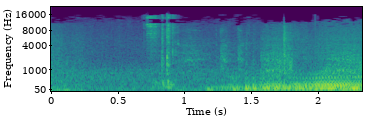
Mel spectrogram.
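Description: A quad bike engine starts and revs up.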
